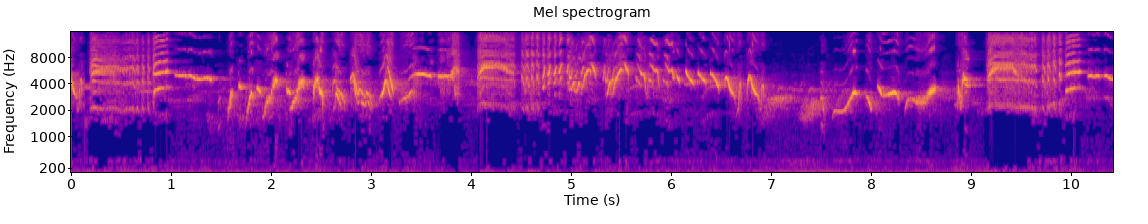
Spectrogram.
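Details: Rich, continuous song of an oriental magpie-robin, used to get silent birds singing: rapid chattering chirps mixed with clear rising whistles and harsher buzzy bursts across ten seconds, with a faint electrical hum.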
